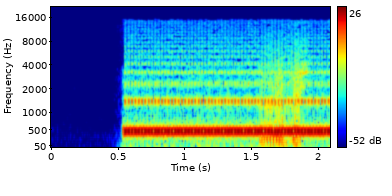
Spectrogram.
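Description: A telephone line tone sounds after a call is hung up. It starts abruptly from silence and holds as one loud, steady, unbroken electronic hum.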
